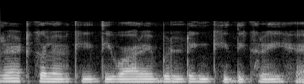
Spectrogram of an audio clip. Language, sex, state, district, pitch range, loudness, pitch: Hindi, male, Himachal Pradesh, Shimla, 120-130 Hz, -14 LUFS, 125 Hz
